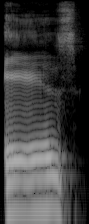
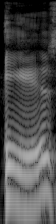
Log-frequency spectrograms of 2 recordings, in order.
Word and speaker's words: heirs: It's very obvious that she clearly tries to mispronounce or not read correctly the words heirs and successors. Now, heirs doesn't have an H in it, but clearly you heard her doing that.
